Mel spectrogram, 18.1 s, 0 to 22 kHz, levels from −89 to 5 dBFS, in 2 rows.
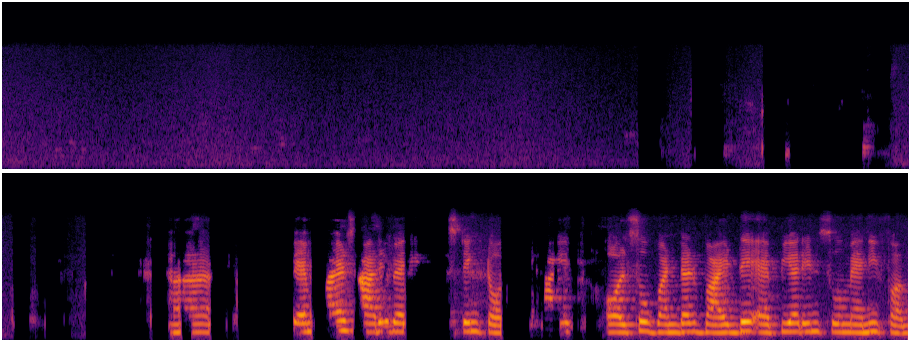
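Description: From 6.38 to 10.13 s the background is gated by the echo canceller: while the far end plays through the loudspeaker, the canceller pulls the microphone down by as much as about 40 dB, so the room tone drops out for roughly three seconds in total before recovering. A second, 40 ms dip of the same depth follows at 11.53 to 11.57 s.

Starting at 7.22 s and running to 11.45 s, a faint second voice sits underneath, about 25 dB below the main speech. This is the other side's voice leaking through, likely loudspeaker echo the canceller failed to remove. It returns briefly at 13.61 to 13.91 s, about 30 dB down, and as a 50 ms scrap at 14.88 s, about 40 dB down.

From 10.41 to 15.11 s the talker's own speech is repeatedly pushed down, by up to about 40 dB, for roughly three seconds altogether. This is speech suppressed in double talk, likely caused by the canceller mistaking simultaneous far-end speech for echo and attenuating everything.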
